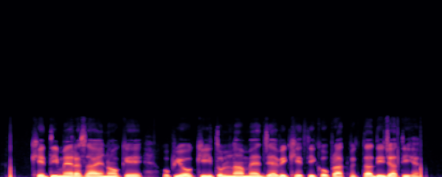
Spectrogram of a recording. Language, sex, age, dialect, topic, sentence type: Hindi, male, 41-45, Garhwali, agriculture, statement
